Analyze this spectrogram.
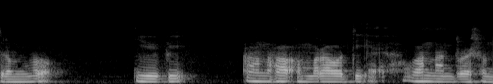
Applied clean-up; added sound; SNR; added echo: none; none; none; none.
